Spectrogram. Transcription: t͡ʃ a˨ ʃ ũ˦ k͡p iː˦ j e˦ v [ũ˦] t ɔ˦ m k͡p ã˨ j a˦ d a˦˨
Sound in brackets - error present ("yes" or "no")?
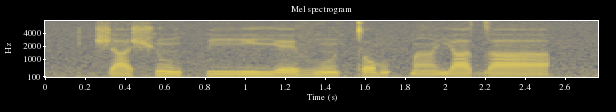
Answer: no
